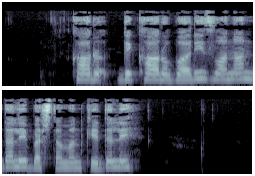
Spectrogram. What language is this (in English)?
Pashto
